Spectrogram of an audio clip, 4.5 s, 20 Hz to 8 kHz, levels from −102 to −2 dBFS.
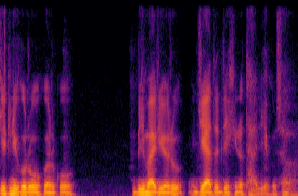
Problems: constant background noise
